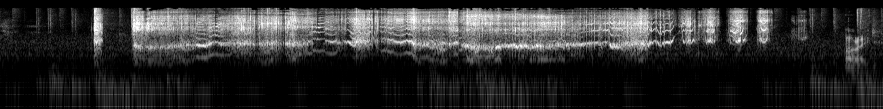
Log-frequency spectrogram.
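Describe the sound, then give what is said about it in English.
A glass cutter scores an apartment window several stories up in one long, continuous high-pitched squealing scrape lasting about five seconds, with a few short scratches before and after it. “hand me the night class cutter.”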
